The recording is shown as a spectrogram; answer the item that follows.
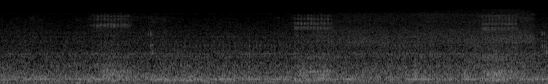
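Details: Domestic cat Heidi purrs under a massage while sunbathing, November 19, 2020. The purr is a continuous low, pulsing rumble, with a faint high-pitched tone recurring about every two seconds.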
